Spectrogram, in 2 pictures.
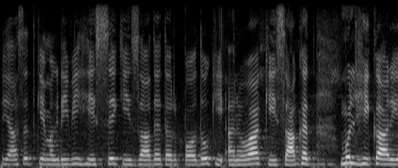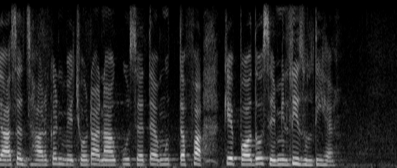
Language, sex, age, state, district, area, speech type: Urdu, female, 18-30, Bihar, Supaul, rural, read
